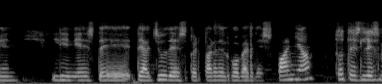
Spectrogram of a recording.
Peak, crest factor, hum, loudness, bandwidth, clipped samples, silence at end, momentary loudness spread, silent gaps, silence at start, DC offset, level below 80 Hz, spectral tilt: -8 dBFS; 20 dB; none; -29 LUFS; 8.2 kHz; under 0.1%; 0 s; 9 LU; none; 0 s; 0.4%; -60 dBFS; -4 dB/octave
